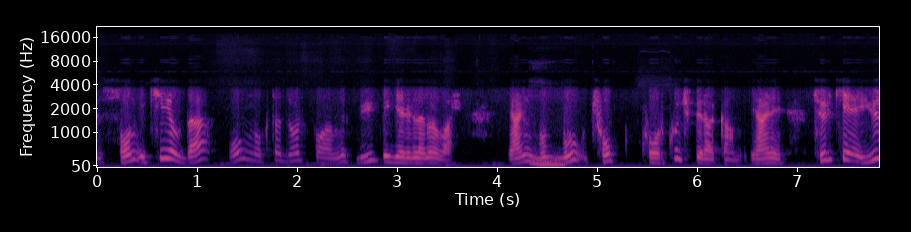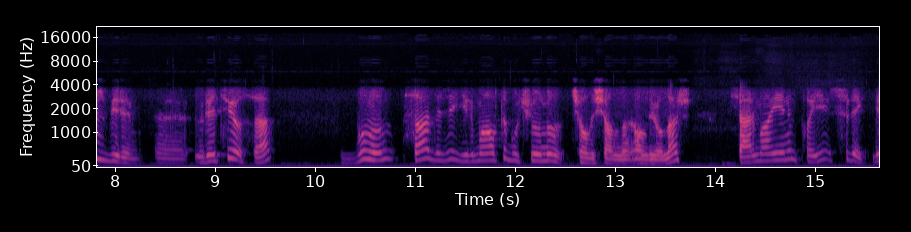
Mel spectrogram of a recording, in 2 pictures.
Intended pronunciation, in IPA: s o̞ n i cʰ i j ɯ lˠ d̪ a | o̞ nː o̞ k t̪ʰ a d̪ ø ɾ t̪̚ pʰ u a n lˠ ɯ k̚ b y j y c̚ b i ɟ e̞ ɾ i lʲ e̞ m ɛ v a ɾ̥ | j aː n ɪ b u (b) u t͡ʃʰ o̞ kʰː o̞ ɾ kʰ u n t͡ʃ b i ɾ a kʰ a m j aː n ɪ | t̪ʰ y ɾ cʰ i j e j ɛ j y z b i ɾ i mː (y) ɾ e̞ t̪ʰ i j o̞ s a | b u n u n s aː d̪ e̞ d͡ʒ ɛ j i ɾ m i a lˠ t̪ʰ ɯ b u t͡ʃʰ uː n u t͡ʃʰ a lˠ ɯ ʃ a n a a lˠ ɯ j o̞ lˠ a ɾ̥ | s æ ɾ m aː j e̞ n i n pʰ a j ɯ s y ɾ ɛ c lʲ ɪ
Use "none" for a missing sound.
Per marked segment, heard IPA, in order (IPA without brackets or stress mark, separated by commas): b, y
